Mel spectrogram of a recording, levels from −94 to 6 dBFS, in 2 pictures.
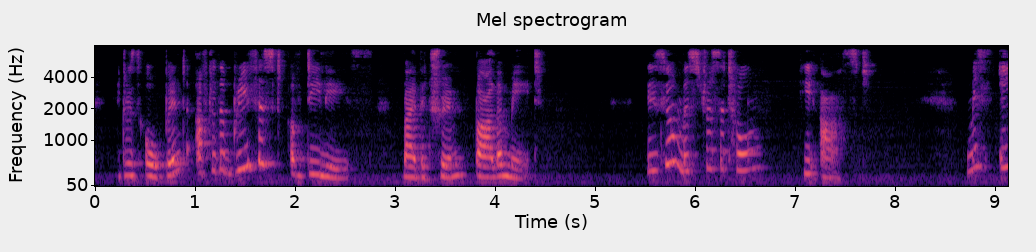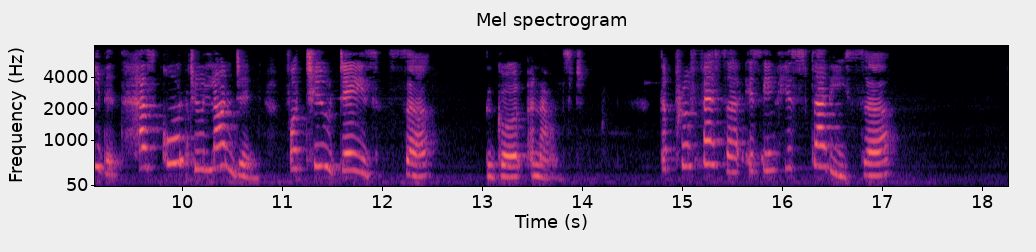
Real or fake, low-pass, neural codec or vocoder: real; 7.2 kHz; none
